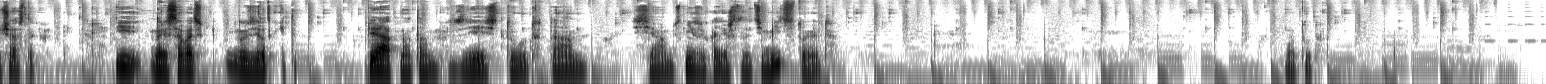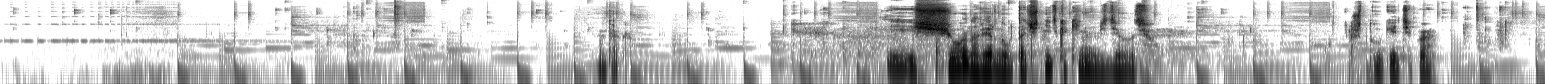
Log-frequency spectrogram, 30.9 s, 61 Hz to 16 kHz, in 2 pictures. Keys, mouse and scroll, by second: 2.5 f, 3.1 click, 3.4 middle click, 3.9 click, 4.0 middle click, 4.8 click, 5.0-6.1 shift+middle drag, 6.1 click, 6.3 middle click, 7.1 click, 7.3 middle click, 7.7 click, 7.9 middle click, 8.4 click, 9.0 middle click, 9.8 click, 10.0-11.8 middle drag, 11.8 click, 12.0-13.1 middle drag, 13.1 click, 13.6 middle click, 14.3 click, 14.5-16.0 middle drag, 16.0 click, 16.8-18.7 middle drag, 18.7-19.0 scroll up 2, 19.1 shift+middle click, 19.3-19.8 scroll up 4, 19.8 middle click, 20.3 click, 21.0 scroll down 5, 21.3-22.5 middle drag, 22.5 scroll up 1, 22.6 scroll down 1, 22.8-25.2 middle drag, 25.2 click, 25.5 middle click, 25.7 scroll up 1, 25.9 middle click, 26.5 f, 27.4-29.5 middle drag, 29.5 click, 30.3 ctrl+z, 30.7 f.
